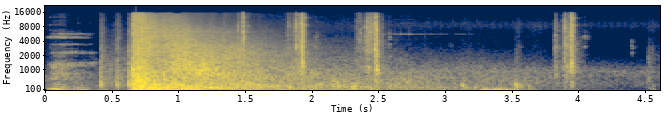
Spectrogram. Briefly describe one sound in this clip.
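A sniper rifle fires a loud shot that echoes away.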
